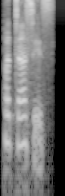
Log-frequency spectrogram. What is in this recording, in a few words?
"pertussis", Indian; Dictionary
